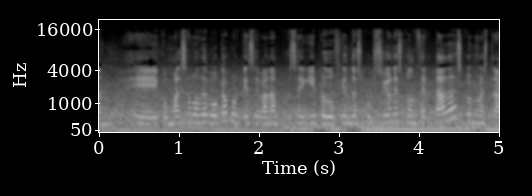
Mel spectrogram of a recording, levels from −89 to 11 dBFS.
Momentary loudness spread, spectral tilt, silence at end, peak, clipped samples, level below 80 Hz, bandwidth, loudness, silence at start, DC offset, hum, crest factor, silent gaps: 5 LU; -4 dB/octave; 0 s; -6 dBFS; under 0.1%; -34 dBFS; 16.5 kHz; -22 LUFS; 0 s; under 0.1%; none; 16 dB; none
